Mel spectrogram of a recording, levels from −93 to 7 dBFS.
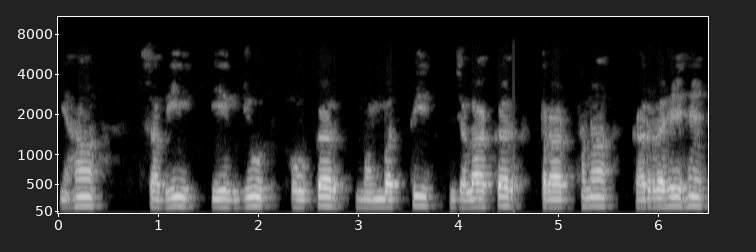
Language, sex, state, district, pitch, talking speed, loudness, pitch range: Hindi, male, Bihar, Saran, 135 Hz, 110 wpm, -21 LUFS, 125-145 Hz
